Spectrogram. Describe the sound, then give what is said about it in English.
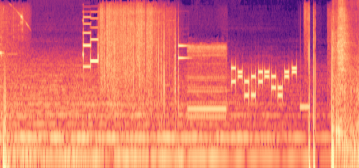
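A rapid sequence of telephone keypad tones, about a dozen short electronic beeps in quick succession as someone dials a phone call, followed by a couple of brief clicks, clear over a low hum. “I need to call Sam.”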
